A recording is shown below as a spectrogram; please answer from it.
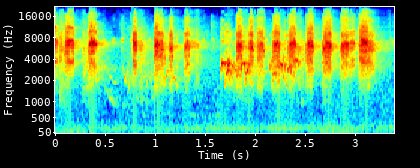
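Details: Budgies keep up a dense stream of rapid, sharp high chirps and squeaky warbling notes, almost without a break, loud and close.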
